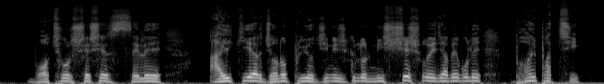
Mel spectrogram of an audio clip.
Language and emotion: Bengali, fearful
